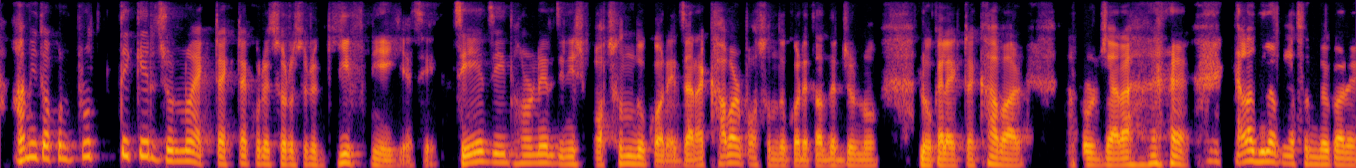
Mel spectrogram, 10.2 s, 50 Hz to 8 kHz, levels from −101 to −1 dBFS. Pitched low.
Yes: low, 130 Hz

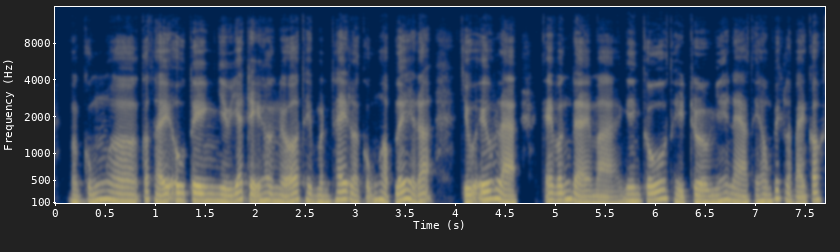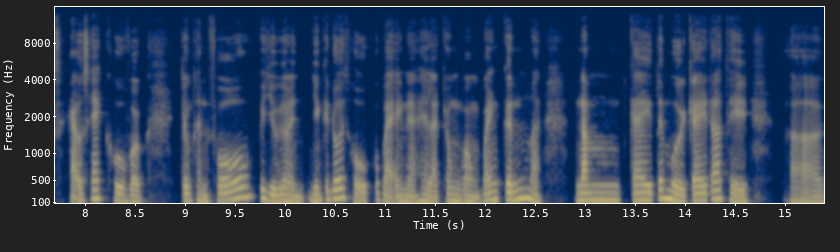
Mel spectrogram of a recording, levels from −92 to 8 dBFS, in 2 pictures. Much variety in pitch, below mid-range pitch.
No: average, 3.7 semitones; low, 130 Hz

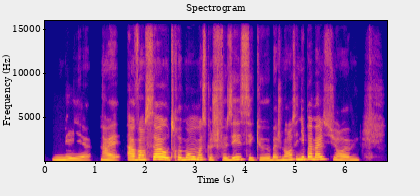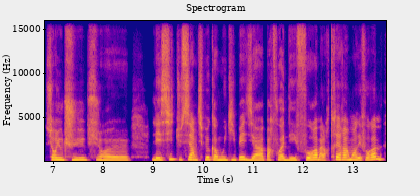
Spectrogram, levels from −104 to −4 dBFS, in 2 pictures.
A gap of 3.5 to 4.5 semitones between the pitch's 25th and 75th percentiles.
Yes: average, 4.0 semitones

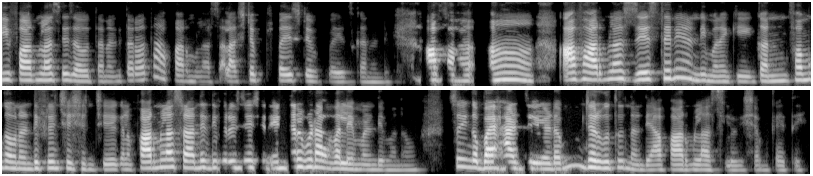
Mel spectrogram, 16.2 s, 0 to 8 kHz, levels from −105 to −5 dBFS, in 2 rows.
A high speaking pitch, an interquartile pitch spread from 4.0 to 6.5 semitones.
Yes: high, 210 Hz; average, 4.7 semitones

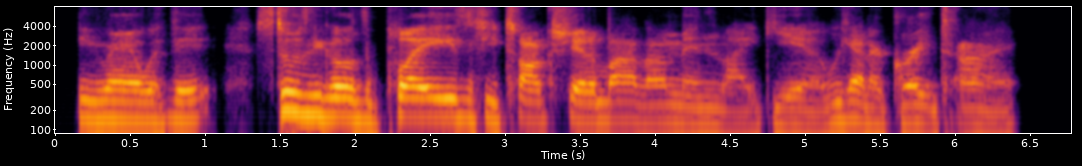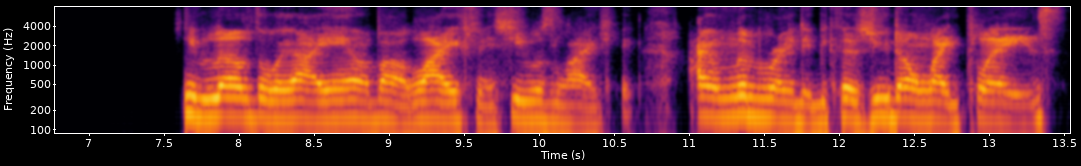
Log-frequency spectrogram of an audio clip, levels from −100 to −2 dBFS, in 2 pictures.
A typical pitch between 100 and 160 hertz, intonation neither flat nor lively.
Yes: low, 135 Hz; average, 3.6 semitones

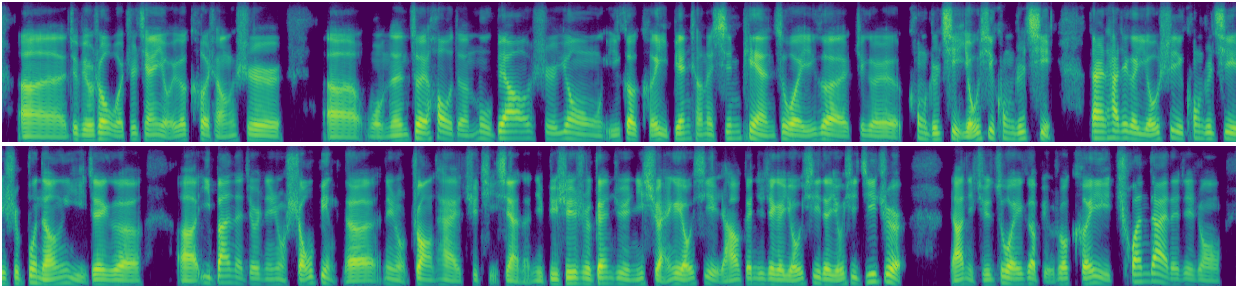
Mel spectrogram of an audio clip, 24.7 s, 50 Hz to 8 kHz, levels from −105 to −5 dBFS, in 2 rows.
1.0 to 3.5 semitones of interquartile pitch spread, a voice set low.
No: average, 4.3 semitones; low, 110 Hz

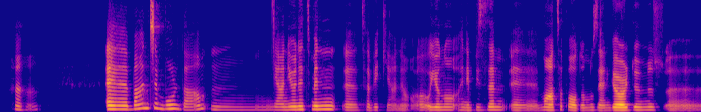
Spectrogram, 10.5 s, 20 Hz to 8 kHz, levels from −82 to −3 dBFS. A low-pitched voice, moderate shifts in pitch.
No: high, 205 Hz; average, 3.2 semitones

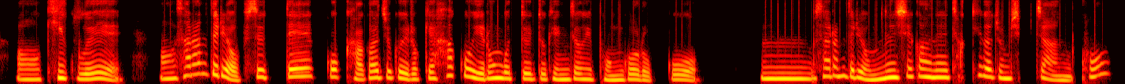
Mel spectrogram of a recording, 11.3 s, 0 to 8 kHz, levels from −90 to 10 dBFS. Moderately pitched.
No: high, 215 Hz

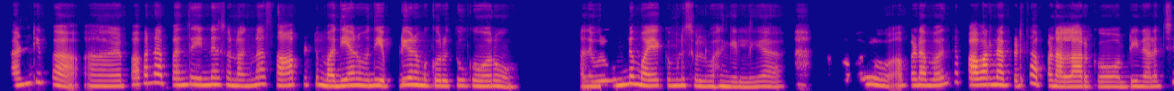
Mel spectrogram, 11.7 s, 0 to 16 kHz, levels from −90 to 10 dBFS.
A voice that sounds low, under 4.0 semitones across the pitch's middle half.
No: high, 235 Hz; average, 3.6 semitones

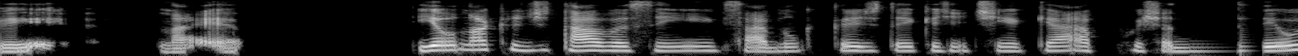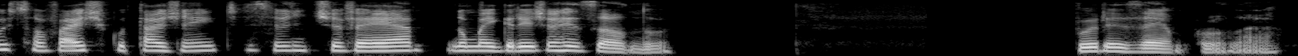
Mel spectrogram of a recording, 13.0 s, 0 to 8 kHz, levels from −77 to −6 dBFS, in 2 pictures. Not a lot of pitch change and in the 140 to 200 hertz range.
Yes: narrow, 2.1 semitones; high, 190 Hz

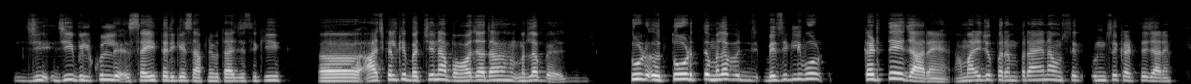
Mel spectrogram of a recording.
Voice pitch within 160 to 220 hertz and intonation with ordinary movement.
Yes: high, 190 Hz; average, 3.9 semitones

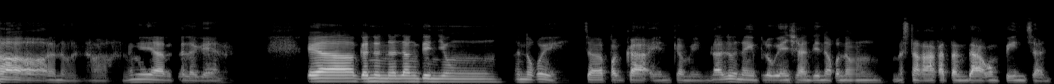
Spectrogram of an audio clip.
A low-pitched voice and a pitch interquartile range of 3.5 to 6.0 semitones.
Yes: low, 100 Hz; average, 3.9 semitones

